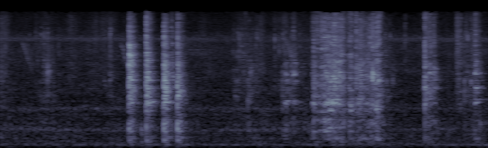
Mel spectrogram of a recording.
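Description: A trowel scrapes wet mortar.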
